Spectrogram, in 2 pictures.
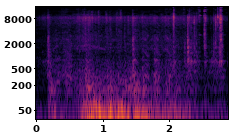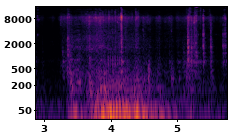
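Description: IZh 2126 Oda being cranked on its starter twice, each try about two and a half seconds, in a cold start on choke without the engine catching; the owner puts the trouble down to the car's ignition problems.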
